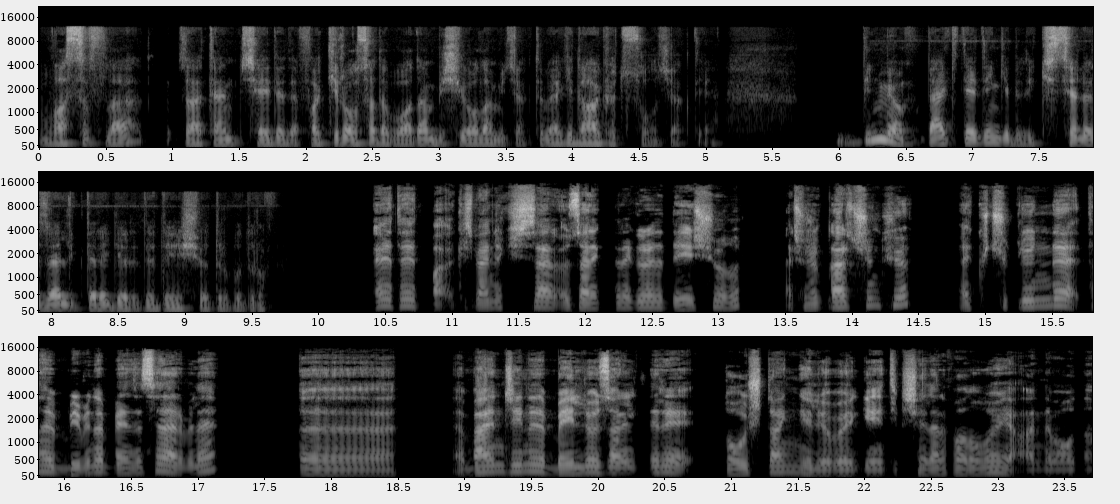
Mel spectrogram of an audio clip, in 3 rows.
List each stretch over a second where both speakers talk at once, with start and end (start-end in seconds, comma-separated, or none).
none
